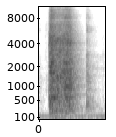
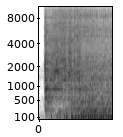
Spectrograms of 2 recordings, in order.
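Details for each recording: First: Troy-Bilt Storm 2410 snow blower, full choke, primed, push-button start: engine catches with a loud burst for half a second then fades with a weak cough; carburetor gummed, fixed by cleaning the carburetor. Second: Troy-Bilt Storm 2410 snowblower that would not start, owner suspecting a carburetor clogged by old gas; started with the electric start, choke on, unprimed. It catches right away and holds a steady, even idle chug with no sputter or stalling.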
